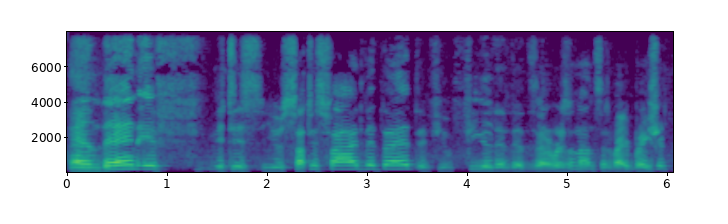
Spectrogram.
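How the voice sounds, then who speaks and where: A man's voice: sits high, warm tone. A man in his sixties, a native Czech speaker, giving a rambling philosophical monologue with many fillers and restarts. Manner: halting, many fillers and restarts, tag questions.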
